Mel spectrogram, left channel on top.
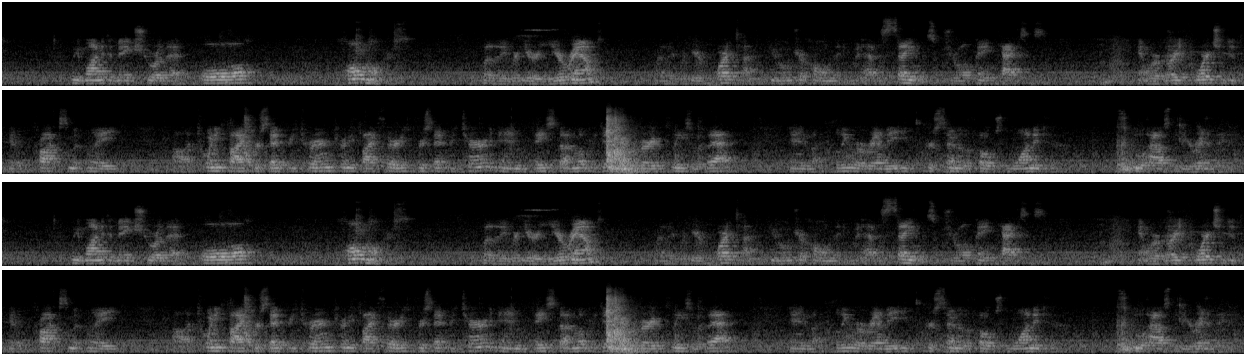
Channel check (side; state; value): both; identical; correlation 1.00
